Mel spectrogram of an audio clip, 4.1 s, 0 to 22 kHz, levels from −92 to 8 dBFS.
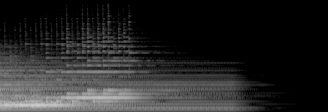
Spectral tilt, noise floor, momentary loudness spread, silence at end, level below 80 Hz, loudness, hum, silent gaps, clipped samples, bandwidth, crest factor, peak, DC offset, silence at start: -8.5 dB/octave; under -90 dBFS; 19 LU; 1.85 s; -74 dBFS; -21 LUFS; none; none; under 0.1%; 6.4 kHz; 14 dB; -10 dBFS; under 0.1%; 0 s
